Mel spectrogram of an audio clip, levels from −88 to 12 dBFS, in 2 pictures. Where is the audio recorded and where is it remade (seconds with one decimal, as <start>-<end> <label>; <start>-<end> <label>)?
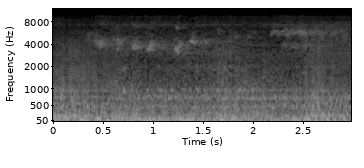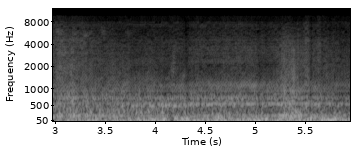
0.0-0.6 remade; 0.6-2.5 recorded; 2.5-6.0 remade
